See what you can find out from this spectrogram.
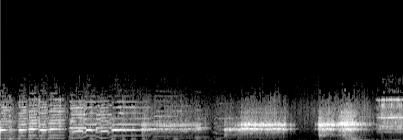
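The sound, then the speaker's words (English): In the radio show Gasoline Alley, the telephone at Wallet and Bobble Garage, an old-fashioned telephone bell, rings loudly in jangling bursts, following a run of bright, tonal notes. No one speaks. “Hold it till I get this phone.”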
